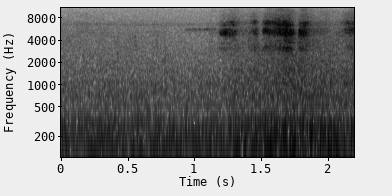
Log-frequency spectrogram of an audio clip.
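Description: Faint squeaks of a dry-erase marker writing on a whiteboard: a few short strokes in quick succession in the second half.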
